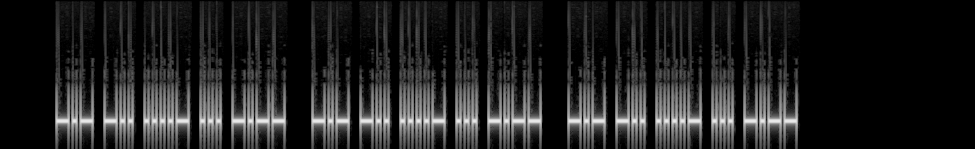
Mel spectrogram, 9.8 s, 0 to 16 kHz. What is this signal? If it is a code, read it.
Morse code, heard as a keyed tone, about 30 wpm, 700 Hz. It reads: KD4SY KD4SY KD4SY
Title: USA Call Signs Repeated 3x 30wpm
